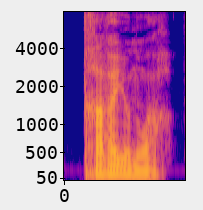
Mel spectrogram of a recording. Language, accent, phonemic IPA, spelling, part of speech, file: French, France, /tʁa.va.j‿o nwaʁ/, travail au noir, noun, LL-Q150 (fra)-travail au noir.wav
- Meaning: moonlighting, undeclared work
